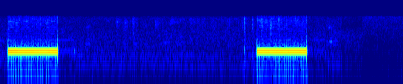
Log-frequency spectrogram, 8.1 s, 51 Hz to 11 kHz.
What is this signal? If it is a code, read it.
Ringback tone (Europe, 425 Hz).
